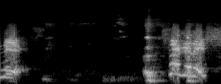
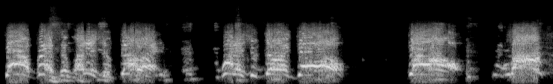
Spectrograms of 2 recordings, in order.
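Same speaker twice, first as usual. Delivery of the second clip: sharp angry yell, higher and louder; 4 semitones higher, 4 dB louder than usual. Real, not acted. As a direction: yell at the dog to get down. Yelling at dog mid-rant.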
